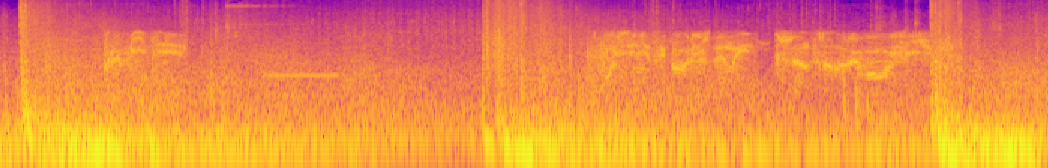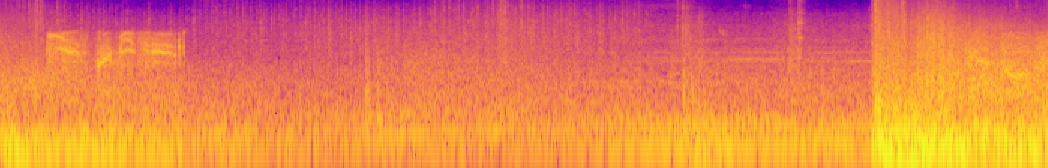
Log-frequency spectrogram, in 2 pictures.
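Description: Tank cannons fire with loud booming blasts.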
